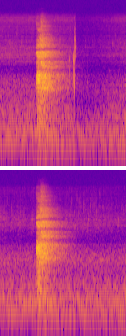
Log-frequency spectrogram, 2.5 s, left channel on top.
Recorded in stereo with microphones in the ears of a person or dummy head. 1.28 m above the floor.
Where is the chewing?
Centre (ahead or behind), 1.4 m.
